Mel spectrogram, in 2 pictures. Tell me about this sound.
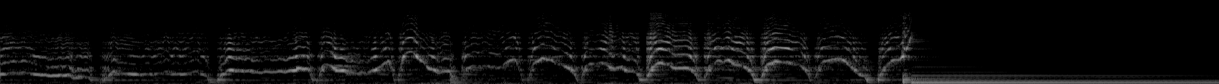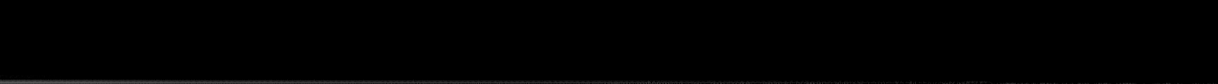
Scratching the E-string on a acoustic guitar
scratch, sawing, guitar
